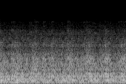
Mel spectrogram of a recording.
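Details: DT466 diesel beverage truck on a cold morning, first start after the fuel leak was found, with about 500 showing while cranking: it starts much better, then gives a steady, even diesel idle with no stumbles, misses or surging. Valve replacement still pending.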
